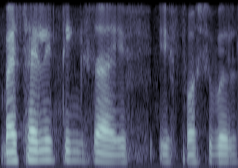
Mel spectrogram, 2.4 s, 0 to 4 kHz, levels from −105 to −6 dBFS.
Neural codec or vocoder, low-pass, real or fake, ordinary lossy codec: none; 3.6 kHz; real; none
